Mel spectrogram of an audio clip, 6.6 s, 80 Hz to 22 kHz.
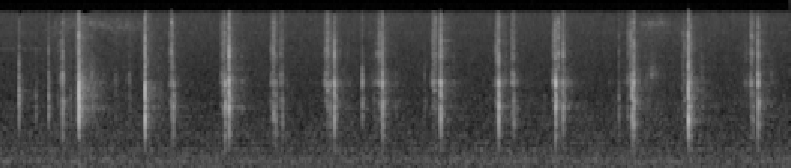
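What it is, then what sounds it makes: Plastic mechanical keyboard. Fingertips type on the plastic keycaps of a backlit mechanical keyboard held flat in front of the body. There are about 19 short, sharp clicks with bright, clacky tops, some in quick pairs and others spread out at an uneven pace. Each click dies away almost at once, leaving only a faint low hiss between keystrokes.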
